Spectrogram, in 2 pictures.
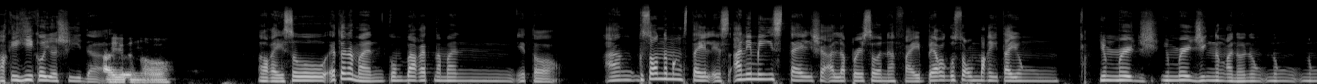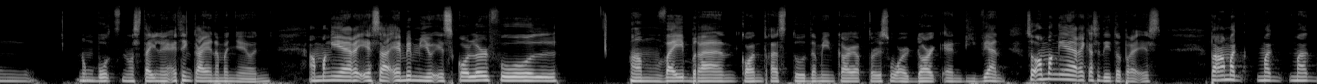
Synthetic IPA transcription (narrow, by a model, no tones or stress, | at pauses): ɐkiɦiːkojoʃiːd̪ɐ̰ʔɐ̰jono̰ʔ | ʔo̞ːkɛjsowʔɛ̰t̪o̞nɐmankʊŋbaːkɪt̪̚nɐmanʔɛt̪o̞ | ʔɐŋɡʊst̪okonɐmaŋst̪ajlʔɪsʔanɪmejst̪ajlʃaʔɐlɐpɛɹsonɐfajb̚pɛːɾo̞ɡʊst̪okoŋmɐkiːt̪ɐjʊŋ | jʊŋmɛɹd͡ʒjʊŋmɛɹd͡ʒɪŋnʊŋʔɐno̞nʊŋnʊŋnʊŋ | nʊŋbot̪snɐŋst̪ajlnɐjoʔɐ̰jt̪ɪŋkːaːjɐnɐmanɲɐjonʔɐŋmɐŋjɐjaːɾɛʔɛsɐʔɛmʔɛmjuʔɪskolɛɹful | ʔɐmvajbɾɐnt̪̚kont̪ɾast̪ːʊd̪ɐmẽjnkaɹɐk̚t̪ɛɹshuʔɐɹd̪aɹkɛnd̪ːiviɐnt̪̚soʔɐŋmɐŋjɐjaːɾɛkɐsɛd̪iːt̪o̞pɾɛʔɪs | paːɾɐmɐɡ̚mɐɡ̚mɐɡ̚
